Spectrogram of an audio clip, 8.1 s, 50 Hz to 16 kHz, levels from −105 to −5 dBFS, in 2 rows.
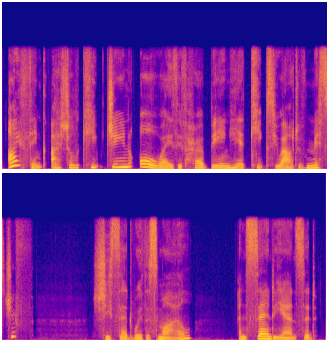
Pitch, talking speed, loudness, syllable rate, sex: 210 Hz, 175 wpm, -21 LUFS, 4.9 syllables/s, female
